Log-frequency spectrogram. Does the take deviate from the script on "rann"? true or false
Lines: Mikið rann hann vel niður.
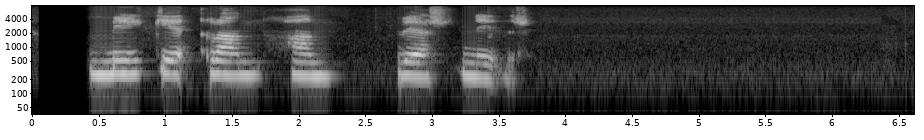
false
